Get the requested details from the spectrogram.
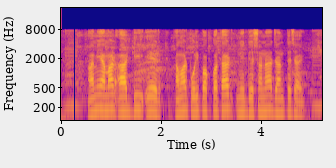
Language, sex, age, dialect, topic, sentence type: Bengali, male, 18-24, Northern/Varendri, banking, statement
